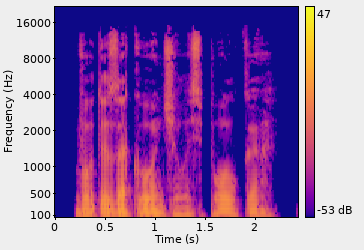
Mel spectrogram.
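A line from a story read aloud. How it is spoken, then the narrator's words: Sigh. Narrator (Russian): вздохнул я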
